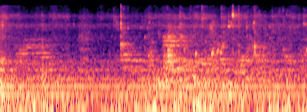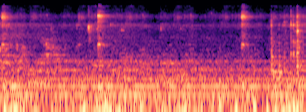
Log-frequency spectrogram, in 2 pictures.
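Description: Water poured from a plastic bottle into a glass, faint trickling and dripping.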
